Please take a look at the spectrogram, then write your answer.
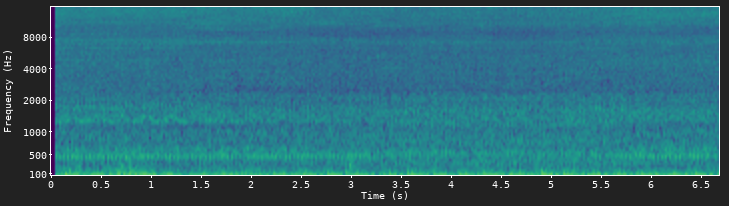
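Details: BMW Z3 1.9 with M44 petrol engine at idle: steady airy hiss and faint whistle over a slightly uneven beat; vacuum leak.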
